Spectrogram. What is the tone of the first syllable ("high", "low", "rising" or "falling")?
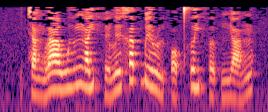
low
